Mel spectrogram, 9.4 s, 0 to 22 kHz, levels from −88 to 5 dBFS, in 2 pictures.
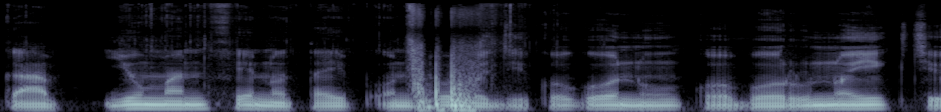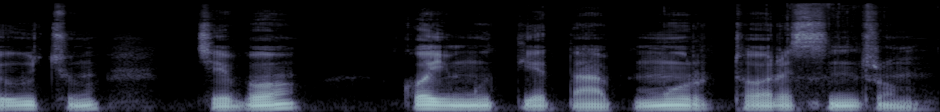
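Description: No technical faults are audible anywhere in the recording.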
